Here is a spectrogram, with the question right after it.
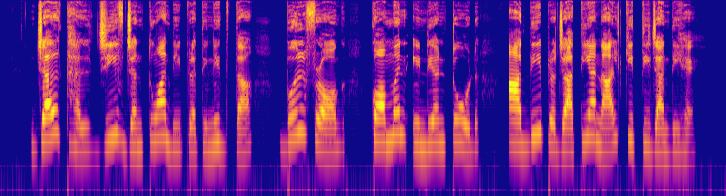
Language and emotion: Punjabi, neutral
